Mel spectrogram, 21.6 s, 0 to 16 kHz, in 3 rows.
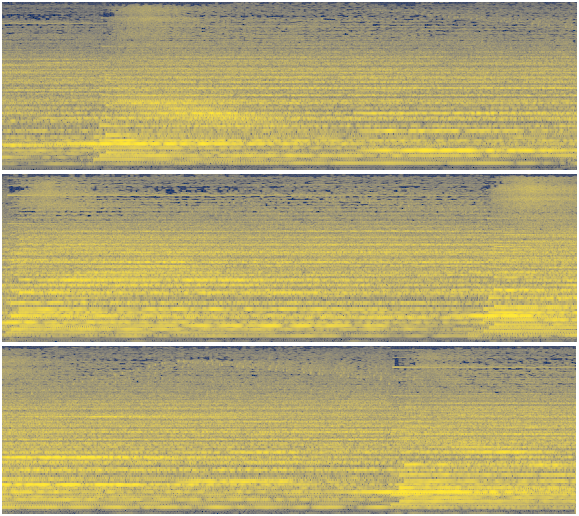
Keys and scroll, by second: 2.1 3, 5.0 4, 7.9 3, 8.6 ], 11.3 ], 12.3 4, 13.9 3, 14.2 ], 15.9 ], 20.7 ].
